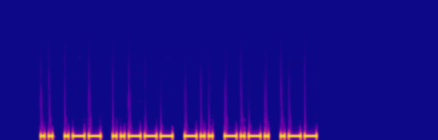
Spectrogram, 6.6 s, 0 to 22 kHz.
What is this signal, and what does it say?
Morse code, heard as a keyed tone, about 20 wpm, 700 Hz. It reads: IW2DCW
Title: DXCC-100 Call Signs - 6 Characters - 20wpm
